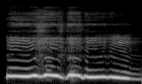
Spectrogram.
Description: Free SFX sound effect: Toddler Laugh.
Toddler Laugh
Toddler Laugh.mp3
